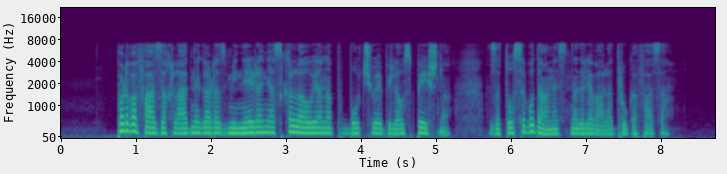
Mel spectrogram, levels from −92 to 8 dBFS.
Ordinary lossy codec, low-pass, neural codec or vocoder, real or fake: none; 7.2 kHz; none; real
